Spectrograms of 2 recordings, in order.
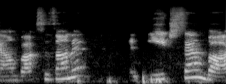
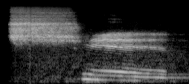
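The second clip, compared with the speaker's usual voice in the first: "Chin" stretched out slowly. Shown as a demonstration. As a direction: draw out "Chin" for the child. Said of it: "Say it slowly".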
